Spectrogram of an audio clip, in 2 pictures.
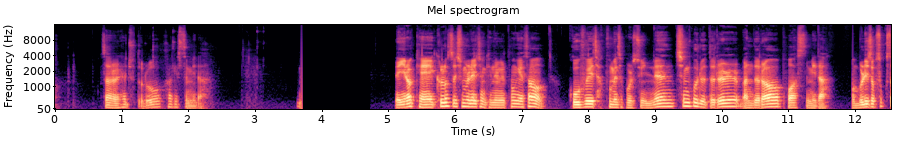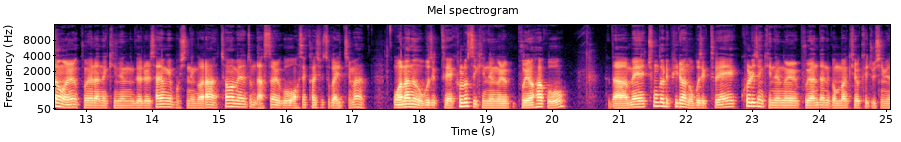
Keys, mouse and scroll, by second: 0.4-25.0 middle drag, 0.5 click, 1.6 scroll down 1, 2.4 scroll up 1, 2.7 scroll down 1, 4.9 scroll down 1.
